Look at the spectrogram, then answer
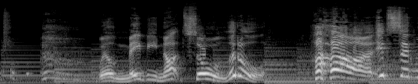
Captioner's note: laughs; laughs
